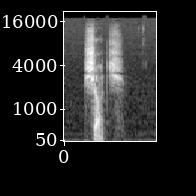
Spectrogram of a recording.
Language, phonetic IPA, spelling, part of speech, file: Polish, [ɕät͡ɕ], siać, verb, Pl-siać.ogg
